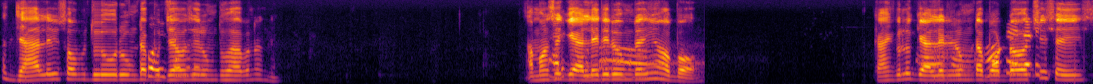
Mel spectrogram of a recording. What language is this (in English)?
Odia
